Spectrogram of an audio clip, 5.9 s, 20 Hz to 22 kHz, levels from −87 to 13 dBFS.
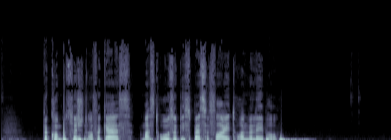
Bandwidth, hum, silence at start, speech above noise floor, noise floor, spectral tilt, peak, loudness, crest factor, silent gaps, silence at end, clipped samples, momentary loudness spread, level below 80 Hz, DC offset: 15 kHz; none; 0.15 s; 55 dB; -72 dBFS; -6.5 dB/octave; -2 dBFS; -19 LUFS; 18 dB; none; 1.2 s; under 0.1%; 7 LU; -24 dBFS; under 0.1%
